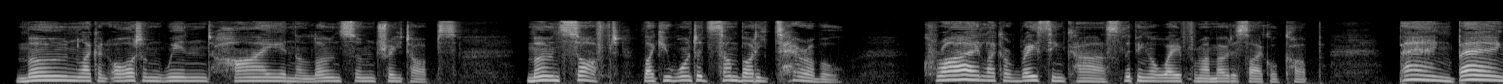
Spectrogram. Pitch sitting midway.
Yes: medium, 165 Hz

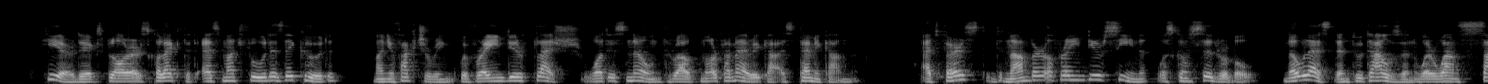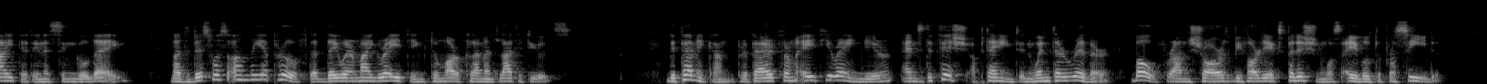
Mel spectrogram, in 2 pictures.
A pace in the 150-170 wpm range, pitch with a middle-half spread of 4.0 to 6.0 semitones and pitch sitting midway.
Yes: average, 160 wpm; average, 4.7 semitones; medium, 150 Hz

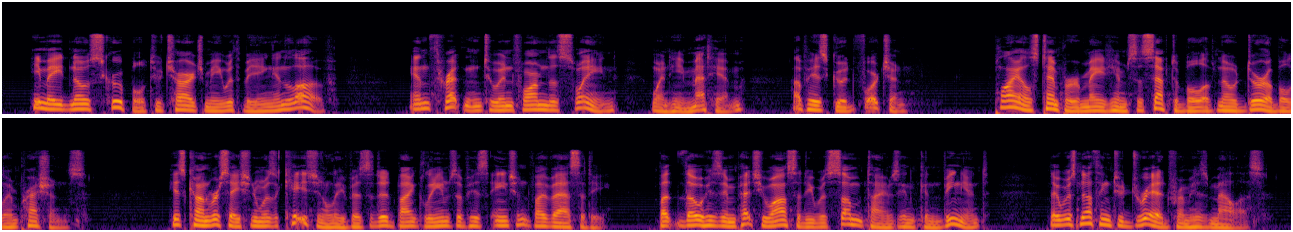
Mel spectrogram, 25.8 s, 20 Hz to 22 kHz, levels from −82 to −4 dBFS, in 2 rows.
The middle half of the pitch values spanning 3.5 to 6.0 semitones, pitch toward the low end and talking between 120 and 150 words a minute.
Yes: wide, 5.6 semitones; low, 115 Hz; average, 140 wpm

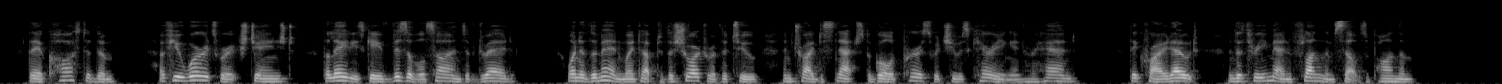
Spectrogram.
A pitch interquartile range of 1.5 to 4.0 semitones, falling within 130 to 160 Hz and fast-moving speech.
Yes: average, 3.6 semitones; low, 135 Hz; fast, 210 wpm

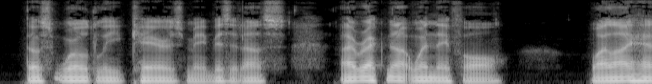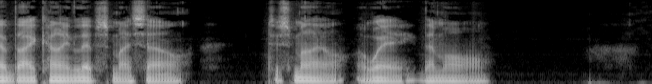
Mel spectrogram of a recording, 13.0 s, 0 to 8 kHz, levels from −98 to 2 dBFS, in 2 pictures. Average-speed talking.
No: slow, 115 wpm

